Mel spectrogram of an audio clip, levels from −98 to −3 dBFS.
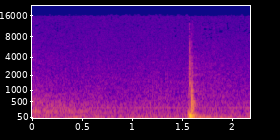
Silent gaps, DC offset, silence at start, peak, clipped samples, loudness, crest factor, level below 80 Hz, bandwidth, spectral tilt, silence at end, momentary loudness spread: none; under 0.1%; 0 s; -12 dBFS; under 0.1%; -33 LUFS; 26 dB; -38 dBFS; 16.5 kHz; -6.5 dB/octave; 0 s; 21 LU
